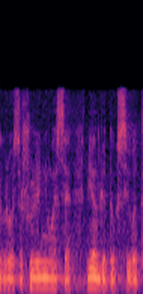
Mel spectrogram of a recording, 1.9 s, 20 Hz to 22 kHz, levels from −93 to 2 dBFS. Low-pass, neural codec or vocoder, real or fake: 7.2 kHz; none; real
